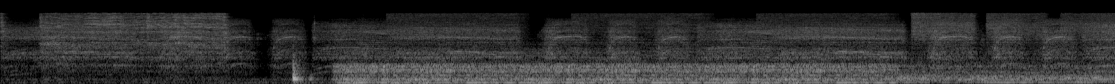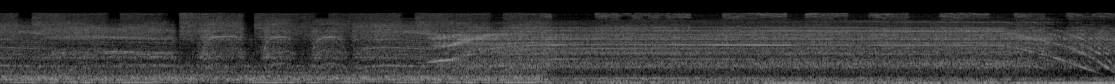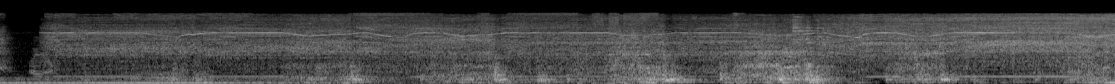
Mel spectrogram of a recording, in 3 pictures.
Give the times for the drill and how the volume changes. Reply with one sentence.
The drill can be heard from 0.0 to 33.4 s, getting louder.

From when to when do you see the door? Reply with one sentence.
You can't hear the door here.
